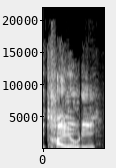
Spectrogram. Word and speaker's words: Kioti: things first this is made by coyote k-i-o-t-i I know it's kind of funky I never knew how to pronounce it before um and this is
